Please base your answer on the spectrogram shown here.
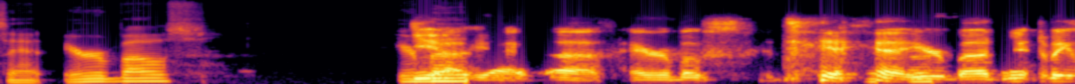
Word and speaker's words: Erebos: How do you pronounce that? Erebos? Yeah, Erebos.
